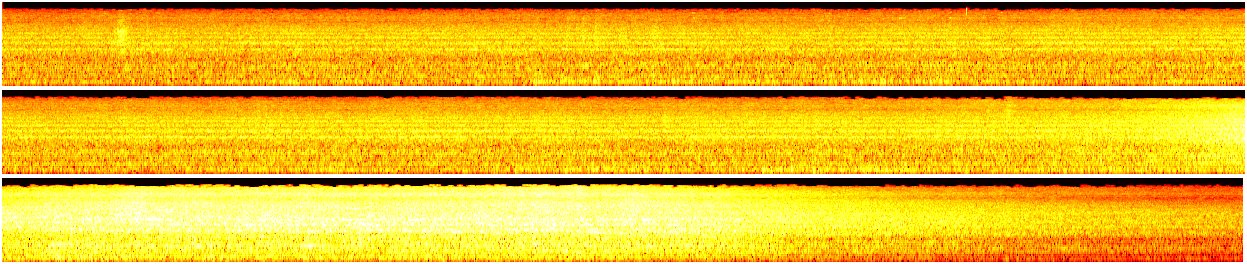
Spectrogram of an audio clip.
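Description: Freight train of open box wagons running past on the rails: a steady rumble of wagon wheels with faint ringing tones over it. About two-thirds of the way through it swells to a louder rushing noise, then fades as the end of the train moves away.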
